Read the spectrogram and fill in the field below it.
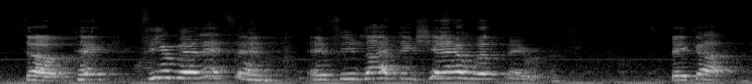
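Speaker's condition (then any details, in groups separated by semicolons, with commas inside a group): Cerebral palsy; since birth, brain damage at birth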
